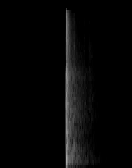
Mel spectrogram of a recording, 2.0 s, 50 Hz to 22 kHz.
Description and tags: Smashing Can 04
metallic, object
